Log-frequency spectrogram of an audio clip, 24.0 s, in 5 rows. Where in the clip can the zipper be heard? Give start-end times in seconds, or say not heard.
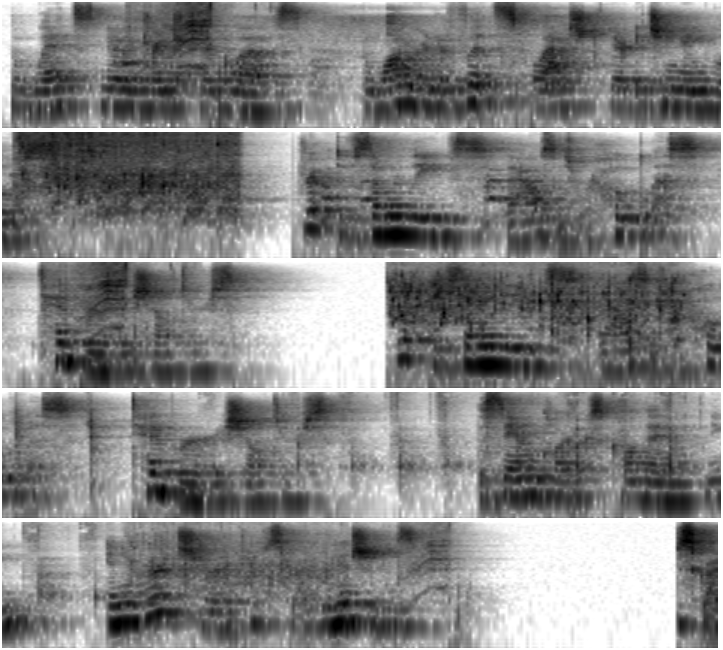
0.8-1.8, 9.8-10.8, 21.6-22.4.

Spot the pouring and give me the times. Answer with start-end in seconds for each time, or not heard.
4.8-6.4, 12.1-14.2, 19.9-21.5.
